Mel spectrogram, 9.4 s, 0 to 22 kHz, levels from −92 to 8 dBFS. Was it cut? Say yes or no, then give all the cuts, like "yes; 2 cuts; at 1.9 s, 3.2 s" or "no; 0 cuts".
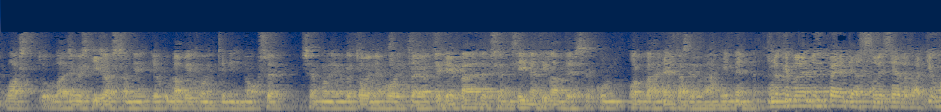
no; 0 cuts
